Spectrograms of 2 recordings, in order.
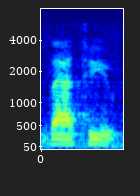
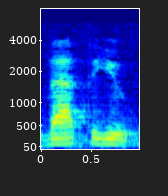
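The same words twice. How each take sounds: No difference in how they are said.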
